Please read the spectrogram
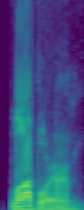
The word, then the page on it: lobworm: American English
